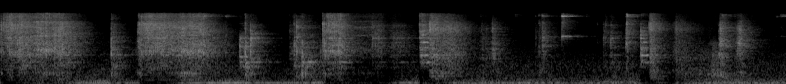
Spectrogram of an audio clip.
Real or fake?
fake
